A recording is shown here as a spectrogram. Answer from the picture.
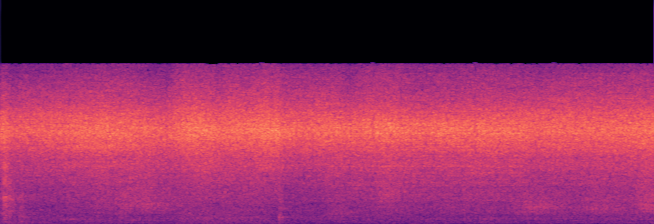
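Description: A loud, steady, even hiss with no rhythm or pitch, brightest in the high treble, with one faint click about three seconds in.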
